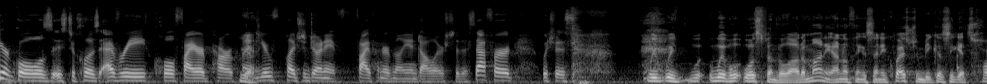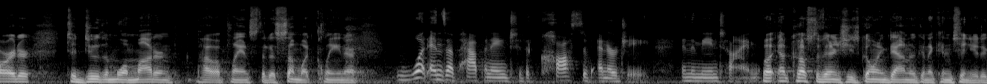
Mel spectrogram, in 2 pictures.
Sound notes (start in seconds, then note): 6.5 chuckles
